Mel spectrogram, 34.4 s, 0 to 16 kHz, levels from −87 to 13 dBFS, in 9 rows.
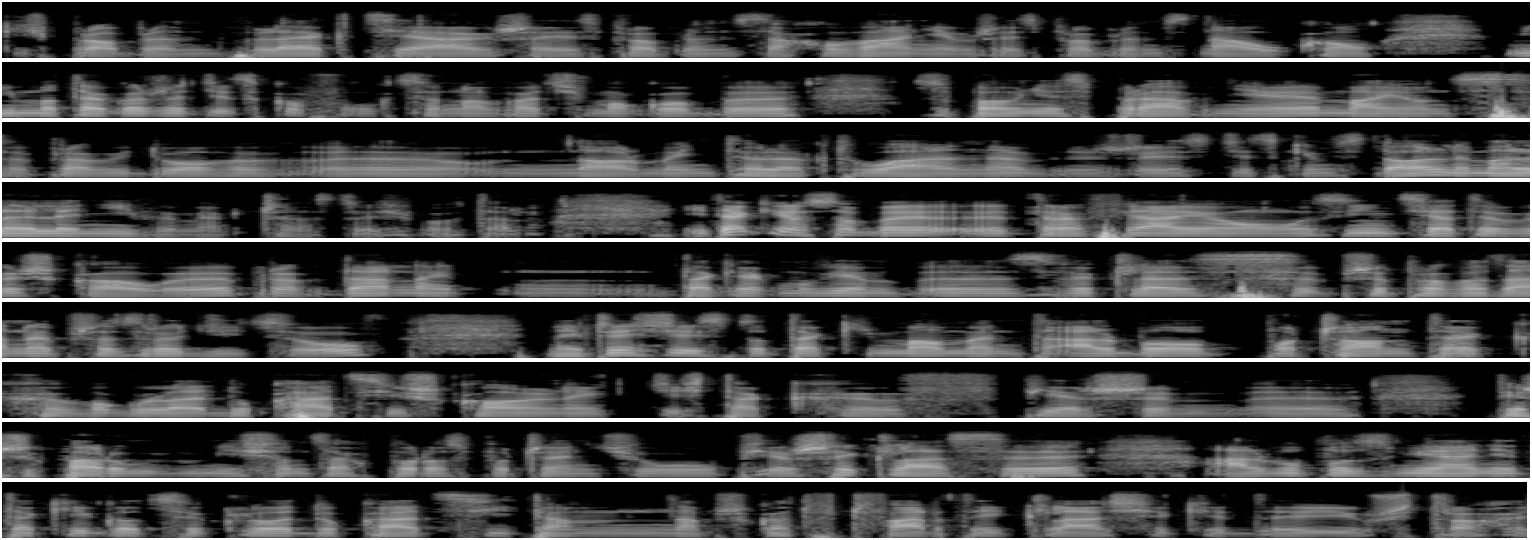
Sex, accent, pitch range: male, native, 110-120 Hz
